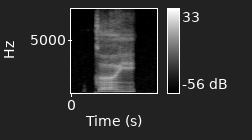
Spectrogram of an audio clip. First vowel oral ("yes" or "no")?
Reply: yes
